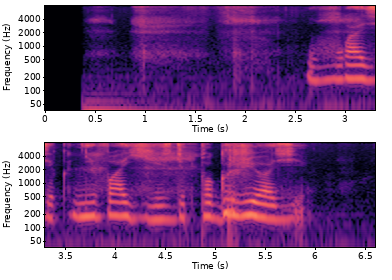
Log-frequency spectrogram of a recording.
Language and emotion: Russian, angry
